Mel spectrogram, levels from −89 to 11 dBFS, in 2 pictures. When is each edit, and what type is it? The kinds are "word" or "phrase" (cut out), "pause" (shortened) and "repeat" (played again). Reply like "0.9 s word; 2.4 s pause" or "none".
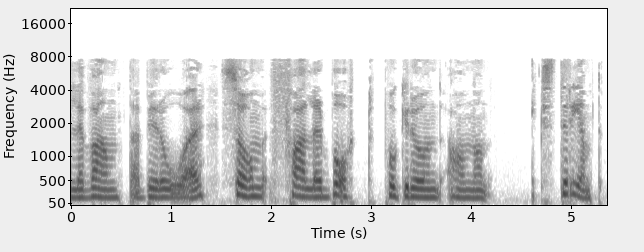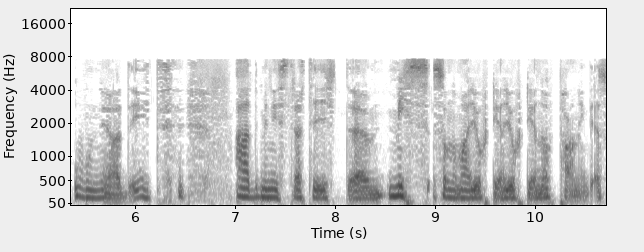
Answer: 9.7 s repeat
